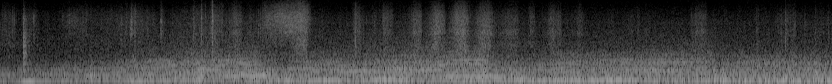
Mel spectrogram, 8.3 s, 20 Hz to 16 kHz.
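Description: The engine of a 2025 Nissan Armada Platinum Reserve SUV revs up steadily during a test drive, its tone rising and stepping through gear changes, heard as a fairly quiet but constant drone from inside the cabin.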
